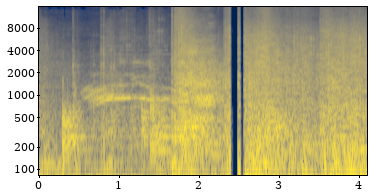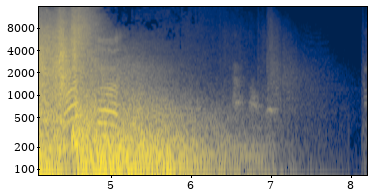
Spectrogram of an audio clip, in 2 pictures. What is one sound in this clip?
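Loud gunfire and explosions crash in bursts, then fade away.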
